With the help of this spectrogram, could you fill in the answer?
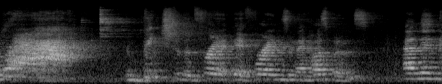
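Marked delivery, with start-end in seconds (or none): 0.0-0.7 loud, low outburst of rage; mock angry roar. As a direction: let out a pretend furious "rah". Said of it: "The first example where they go".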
